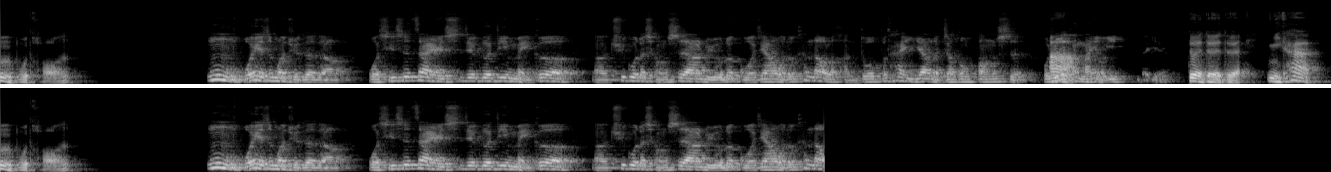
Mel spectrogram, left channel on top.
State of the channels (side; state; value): right; drops out; at 8.2 s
